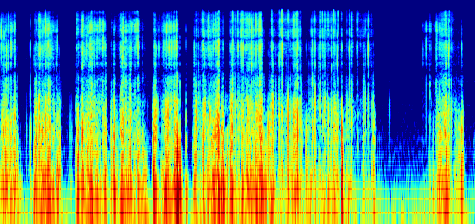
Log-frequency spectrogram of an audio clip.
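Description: A thin paintbrush strokes clear cling film stretched over the mesh of a white dome microphone. It makes irregular bursts of crinkly, scratchy brushing with a heavy low rumble and a bright hiss on top. The strokes go quiet briefly near the end before one last burst.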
